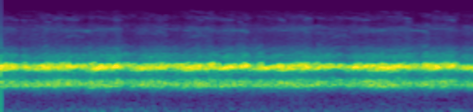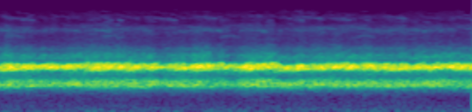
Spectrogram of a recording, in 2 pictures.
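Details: Many frogs sing together in an unbroken, even chorus, a constant trilling hum with no pauses and no other sounds.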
